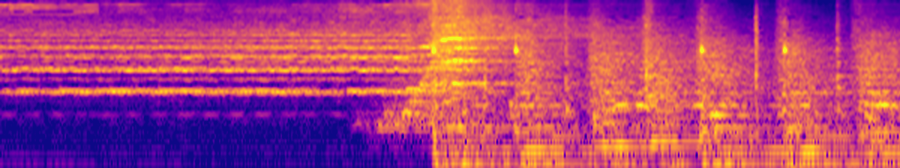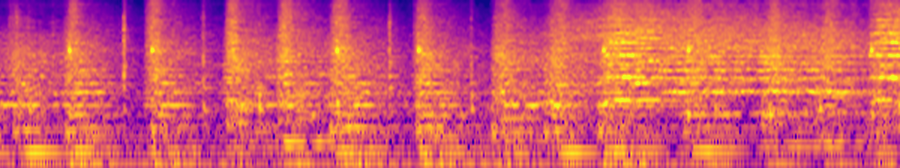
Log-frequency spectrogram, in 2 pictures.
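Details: Dramatic orchestral music, a sustained tone swelling into loud rhythmic drums and strings, with no animal voice heard.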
